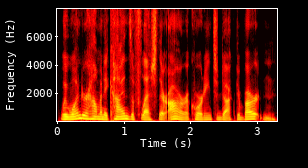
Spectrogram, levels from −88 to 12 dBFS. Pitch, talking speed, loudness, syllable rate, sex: 155 Hz, 235 wpm, -17 LUFS, 6.2 syllables/s, female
